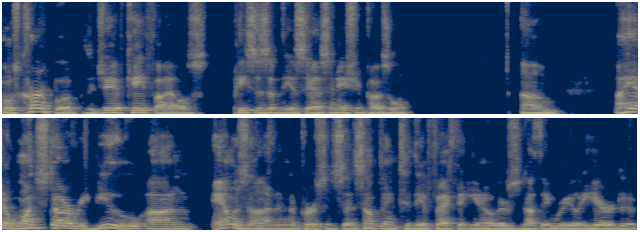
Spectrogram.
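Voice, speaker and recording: A man talks at a moderate pace in a fairly high pitch, somewhat breathy, with ordinary pitch variation. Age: 70s. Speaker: author and researcher. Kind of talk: interview.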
